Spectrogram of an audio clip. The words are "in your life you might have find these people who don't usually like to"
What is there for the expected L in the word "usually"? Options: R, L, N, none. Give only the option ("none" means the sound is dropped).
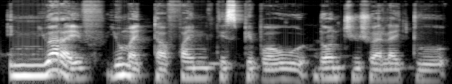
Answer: none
